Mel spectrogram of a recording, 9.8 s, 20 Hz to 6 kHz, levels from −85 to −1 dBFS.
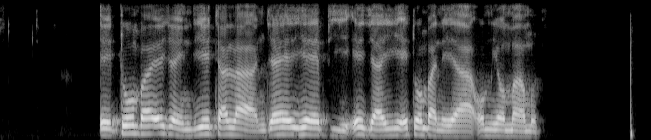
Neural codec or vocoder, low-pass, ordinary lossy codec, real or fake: codec, 16 kHz, 16 kbps, FunCodec, trained on LibriTTS, 50 frames a second; 5.4 kHz; AAC, 48 kbps; fake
